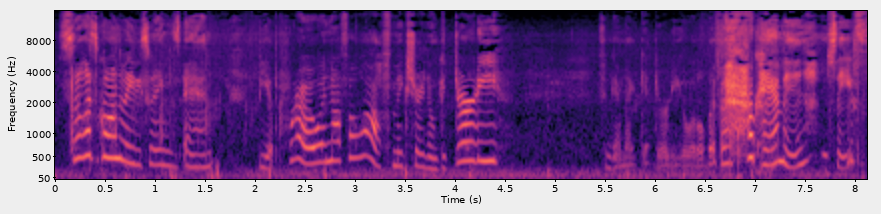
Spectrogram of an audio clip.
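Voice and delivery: ordinary talk

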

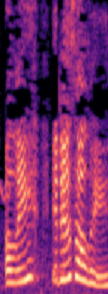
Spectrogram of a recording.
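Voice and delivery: a mother hearing her lost son named; shocked recognition. Acted. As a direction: gasp out the name in disbelief. Mother recognises her son's name.

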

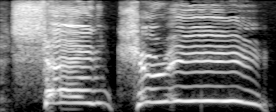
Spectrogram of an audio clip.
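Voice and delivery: very high, hugely stretched wail; desperate imploring. Acted. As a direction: wail the plea out as long as it will go. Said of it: "he implored".

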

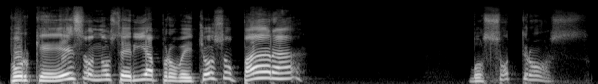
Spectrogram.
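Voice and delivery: slow, deliberate reading, phrase by phrase; solemn scripture reading. Real, not acted. Preacher reads a verse to the congregation, solemn and measured. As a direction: read the verse out slowly, weighing each word.

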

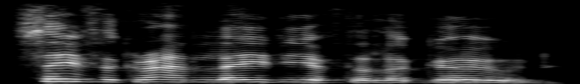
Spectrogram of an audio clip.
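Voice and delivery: high, imploring call; calling plea. A narrator's reading. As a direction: beg a giant from afar. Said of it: "called Annie".

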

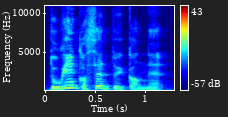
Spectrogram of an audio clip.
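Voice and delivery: loud, punchy Hakata dialect; forceful demo of heavy Hakata dialect; thick Hakata dialect. Shown as a demonstration. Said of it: "どぎつい博多弁喋って".

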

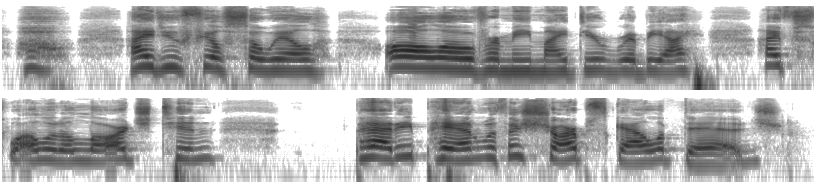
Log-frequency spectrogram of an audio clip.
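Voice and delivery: high, hammed-up suffering; wailing invalid Duchess. Duchess describing her symptoms to Ribby, wailing. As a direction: moan loudly about feeling ill.

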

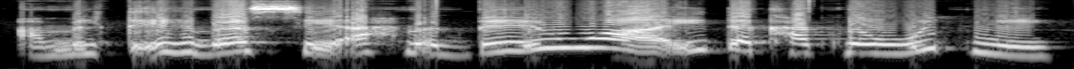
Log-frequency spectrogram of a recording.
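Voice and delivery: high, strained pleading voice of a sly man; Ayman being choked. A narrator's reading. Ayman begs Ahmed to let go of his collar, high and strained. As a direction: squeak it out as he's being choked.

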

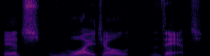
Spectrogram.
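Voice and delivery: It's vital that drawn out slowly; teacher repeating it's vital that very slowly. Shown as a demonstration. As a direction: stretch every word of It's vital that.

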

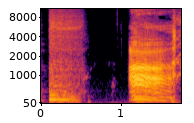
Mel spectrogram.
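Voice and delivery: spray it and bellow; imitating the Triple H water spit; mock spit and shout. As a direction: spit then a loud yelled ah. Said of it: "he goes".

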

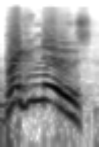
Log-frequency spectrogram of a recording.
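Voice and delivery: high, punchy announcer shout; mock breaking news. Host mock-announces the news to listeners.

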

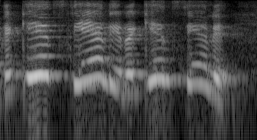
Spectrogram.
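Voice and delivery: very high, nasal-free squeal of a film star; squeaky movie voice. Retold or imitated. Quoting the Singing in the Rain line on her video. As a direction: squeak it like a silent film actress. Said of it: "and I was like".

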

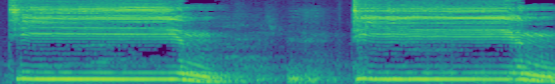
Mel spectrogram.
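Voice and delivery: slow, sustained تين; long madd vowel. Shown as a demonstration. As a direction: hold the ee of تين very long before the n. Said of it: "هل تستمعوا لهذا الصوت؟". (مدّ الياء طويلًا في تين)

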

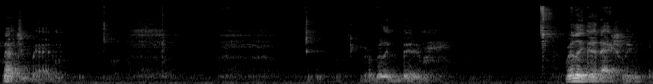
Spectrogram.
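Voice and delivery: talking between bites; mouth full, chewing. Real, not acted. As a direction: food in mouth. Seen 0: Jaw and lips working, tongue visible, mouth partly full between words.

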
